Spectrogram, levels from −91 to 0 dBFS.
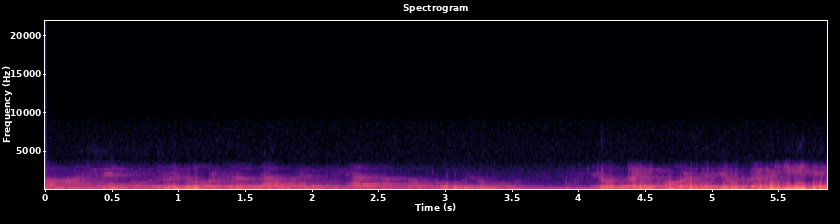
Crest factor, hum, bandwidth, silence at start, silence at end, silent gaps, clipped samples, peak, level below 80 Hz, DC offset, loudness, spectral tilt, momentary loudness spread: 18 dB; none; 8 kHz; 0 s; 0 s; none; under 0.1%; -18 dBFS; -50 dBFS; under 0.1%; -36 LUFS; -9.5 dB/octave; 10 LU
